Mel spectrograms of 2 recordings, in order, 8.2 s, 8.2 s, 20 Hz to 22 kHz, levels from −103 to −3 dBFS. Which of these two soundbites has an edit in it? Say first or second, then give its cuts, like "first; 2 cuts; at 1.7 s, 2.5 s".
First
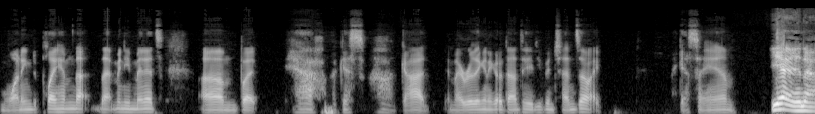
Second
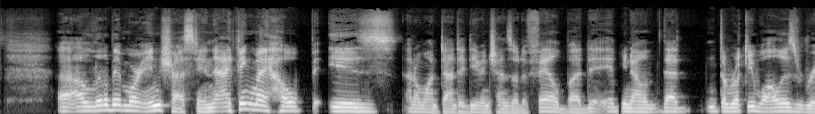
second; 2 cuts; at 4.0 s, 6.1 s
